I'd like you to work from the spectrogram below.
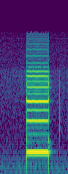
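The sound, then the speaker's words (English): A single long Morse code beep for the letter T, a steady, buzzy electronic tone held for about half a second before cutting off into silence. “The sound alike for the letter T is tall. It sounds like this in Morse code.”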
